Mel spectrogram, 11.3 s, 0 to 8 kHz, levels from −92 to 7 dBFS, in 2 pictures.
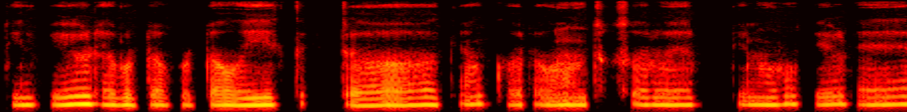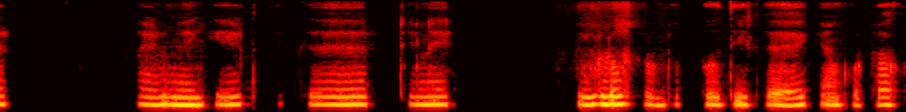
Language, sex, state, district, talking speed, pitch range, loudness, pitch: Rajasthani, female, Rajasthan, Churu, 65 wpm, 195-210 Hz, -30 LUFS, 200 Hz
